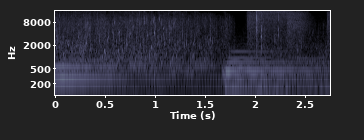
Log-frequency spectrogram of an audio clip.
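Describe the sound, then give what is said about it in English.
Water pours and flows in a steady rush with a faint hum beneath. Partway through, the tone shifts lower and fuller as the flow changes. No one speaks. “Let me get the water in.”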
